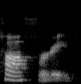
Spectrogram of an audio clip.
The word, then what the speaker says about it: Tofferi: back on to make sure I'm not butchering Tofferi. No. Okay. It's okay, Dave. Nobody says it correctly. It's a Yeah. Finnish name. It's a weird Finnish name. It's pronounced Tofferi. Tofferi.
